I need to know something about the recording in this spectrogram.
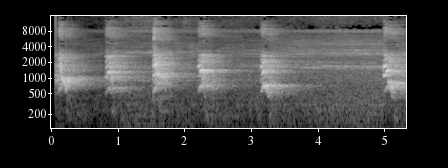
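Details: Saint Bernard puppy playing with a Dalmatian, giving six loud deep barks roughly every second, each sharp at onset and fading, with faint background hum.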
